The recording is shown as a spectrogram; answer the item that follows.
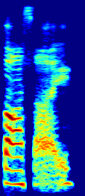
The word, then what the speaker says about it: BAScii: So our name is pronounced BAScii.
